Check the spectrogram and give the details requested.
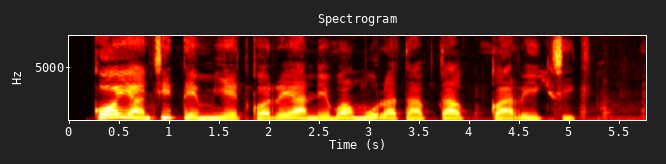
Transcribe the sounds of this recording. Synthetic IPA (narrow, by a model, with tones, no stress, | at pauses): ko˦ja˨nt͡ʃi˦te˨mie˨t̪kɔ˨ɾɛ˦a˨ne˨ba˦mu˦ɾa˨ta˨p̚ta˦ | ka˨˦ɾi˦k̚t͡ʃi˨k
